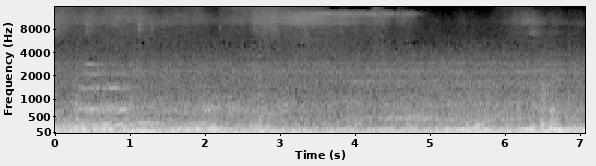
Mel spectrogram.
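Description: Intercity Notte passenger coach running along the line, heard from inside: a steady low rumble of the wheels on the rails.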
